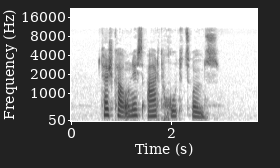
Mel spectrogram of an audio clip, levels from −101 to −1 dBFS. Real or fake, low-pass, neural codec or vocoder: fake; 10.8 kHz; vocoder, 24 kHz, 100 mel bands, Vocos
